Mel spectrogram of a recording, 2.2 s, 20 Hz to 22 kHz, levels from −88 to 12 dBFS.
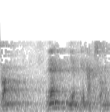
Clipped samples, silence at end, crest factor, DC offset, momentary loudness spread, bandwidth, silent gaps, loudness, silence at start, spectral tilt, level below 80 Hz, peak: under 0.1%; 0 s; 20 dB; under 0.1%; 15 LU; 5.8 kHz; none; -29 LUFS; 0 s; -9.5 dB/octave; -58 dBFS; -8 dBFS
